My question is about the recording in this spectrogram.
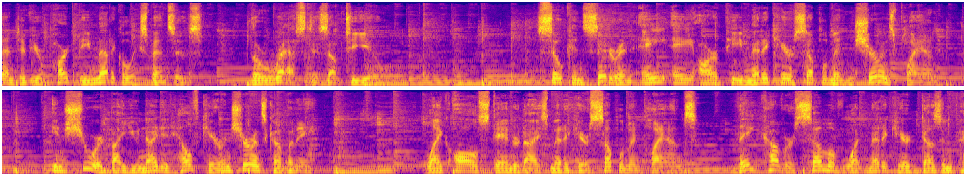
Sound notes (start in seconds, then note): none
